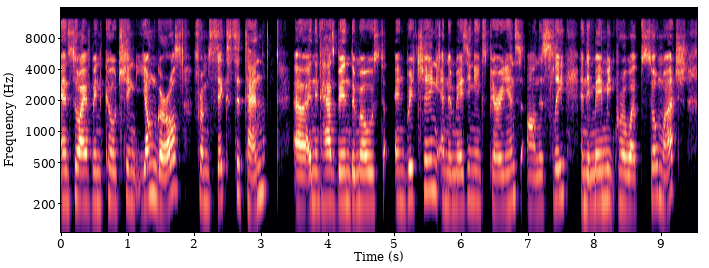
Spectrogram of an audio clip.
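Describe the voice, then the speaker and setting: The woman's pitch sits in the medium range and her intonation stays fairly even. She talks at a moderate pace. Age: 20s. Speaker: law student and gymnastics coach. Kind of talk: prepared speech at online event. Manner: halting, many fillers.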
